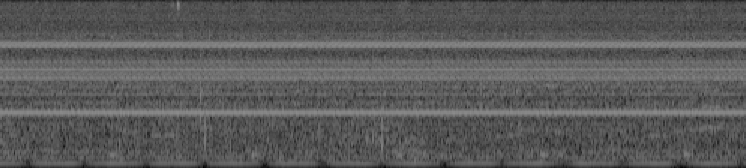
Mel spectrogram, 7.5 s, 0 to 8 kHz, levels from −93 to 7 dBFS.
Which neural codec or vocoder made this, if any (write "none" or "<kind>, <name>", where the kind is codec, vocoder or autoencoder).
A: none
